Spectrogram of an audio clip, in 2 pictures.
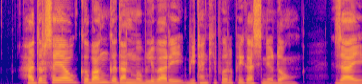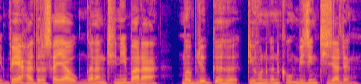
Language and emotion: Bodo, neutral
